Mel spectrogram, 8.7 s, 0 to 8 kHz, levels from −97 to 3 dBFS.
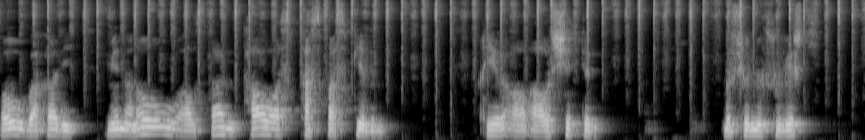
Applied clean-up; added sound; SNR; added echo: classical method log-MMSE.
